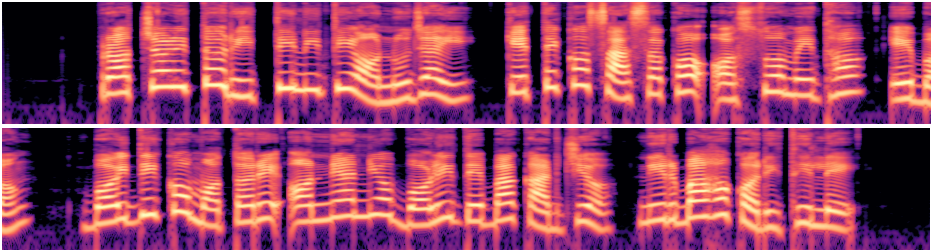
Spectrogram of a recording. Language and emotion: Odia, neutral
